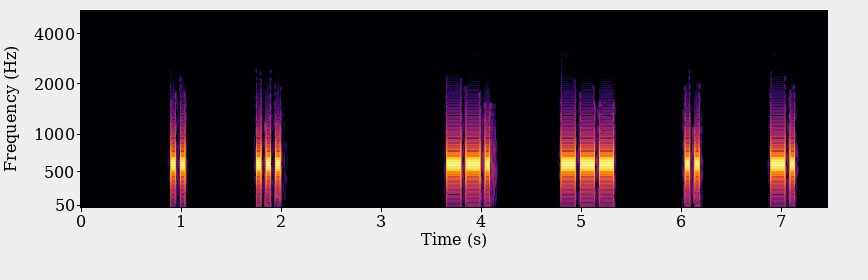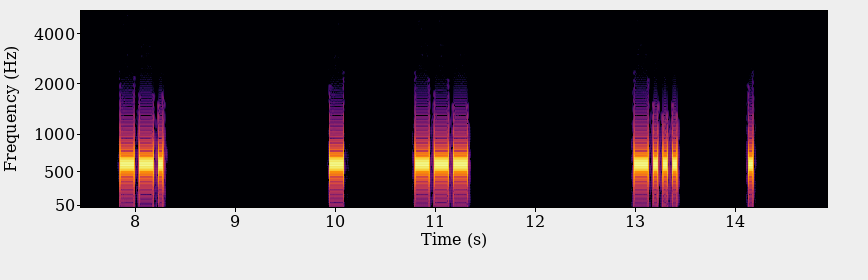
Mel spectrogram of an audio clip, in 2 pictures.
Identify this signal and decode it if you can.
Morse code, heard as a keyed tone, about 25 wpm, spaced as for 10 wpm, 600 Hz. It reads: IS GOING TO BE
